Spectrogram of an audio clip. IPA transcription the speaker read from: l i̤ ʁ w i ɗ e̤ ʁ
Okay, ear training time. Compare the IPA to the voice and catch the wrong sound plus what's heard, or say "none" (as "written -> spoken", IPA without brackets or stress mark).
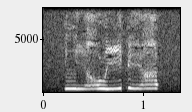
none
